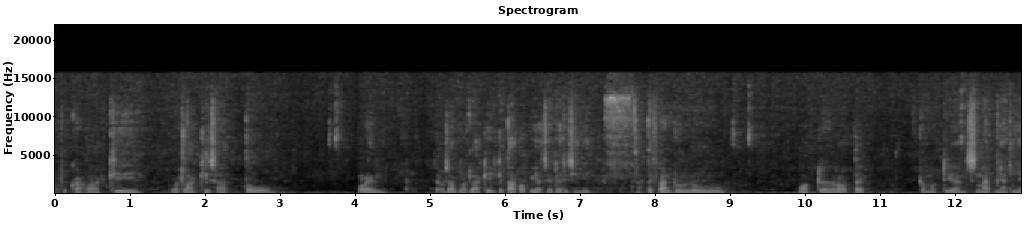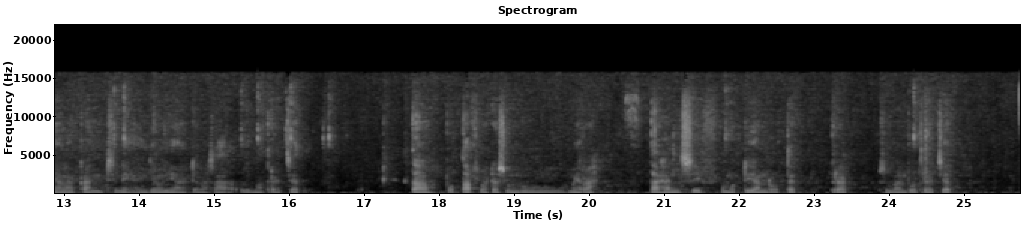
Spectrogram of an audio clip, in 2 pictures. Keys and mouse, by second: 0.3 middle click, 3.7 click, 4.4 alt+middle click, 5.6 middle click, 9.1 click, 12.1 right click, 13.7 click, 15.4 click, 16.5 click, 16.9 middle click, 21.8-24.4 shift+drag.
